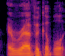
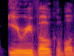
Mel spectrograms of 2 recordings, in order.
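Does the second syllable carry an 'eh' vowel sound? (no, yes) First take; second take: yes; no. First: The second syllable has an 'eh' vowel. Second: The second syllable has no 'eh' vowel. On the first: "not irrevocable, even though technically they are pronouncing it correctly" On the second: "that's why I say irrevocable"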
